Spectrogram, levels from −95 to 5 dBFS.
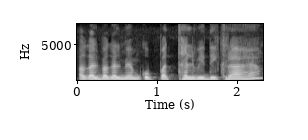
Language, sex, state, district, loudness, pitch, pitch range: Hindi, female, Jharkhand, Deoghar, -15 LUFS, 220 Hz, 220-225 Hz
